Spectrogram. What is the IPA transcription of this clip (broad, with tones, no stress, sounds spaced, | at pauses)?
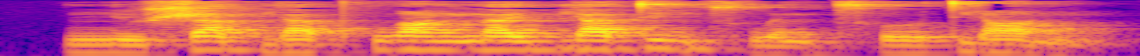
n̪ y˨˩ ʂ ä˥˩ p j ä˧˥ pʰ w ɑ˥ ŋ n̪ a˥ ɪ̯ p j ä˥ t̪ y˥˩ n t͡sʰ w ə˨˩ n t͡sʰ o˧˥ ʊ̯ t̪ j ɑ˥˩ ŋ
